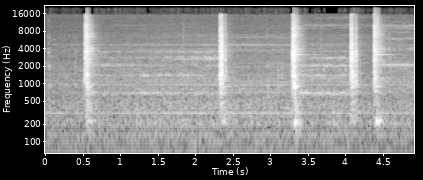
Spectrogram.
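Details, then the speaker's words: ADS/Braun Atelier C2 drawer-style cassette deck, first test after purchase: sparse sharp ticks, five in about five seconds, as the transport tries to run but never gets going; owner suspects a needed new belt. "OOP that does not sound good you can hear something's trying to run but I'm running well it's just trying"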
